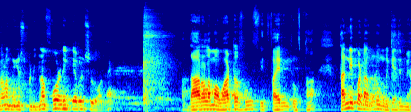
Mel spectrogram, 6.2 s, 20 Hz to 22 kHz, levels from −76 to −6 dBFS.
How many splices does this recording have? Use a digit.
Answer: 1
